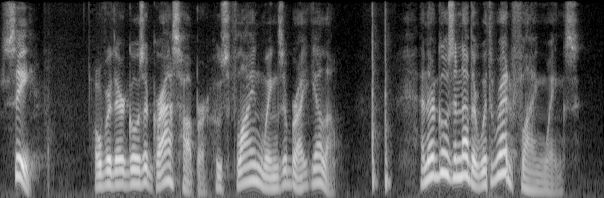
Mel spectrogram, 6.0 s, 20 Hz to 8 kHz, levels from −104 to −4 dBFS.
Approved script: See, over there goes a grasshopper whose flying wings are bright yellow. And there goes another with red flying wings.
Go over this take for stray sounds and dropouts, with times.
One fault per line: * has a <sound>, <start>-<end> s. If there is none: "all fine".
* has a sigh, 3.7-3.9 s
